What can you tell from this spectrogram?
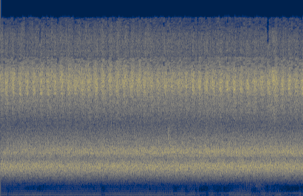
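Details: Chicharras, cicadas said to sound every year in a certain season, recorded on a hunting trip: a continuous shrill, hissing buzz fills the whole stretch, while a low steady tone comes and goes underneath in short bursts.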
